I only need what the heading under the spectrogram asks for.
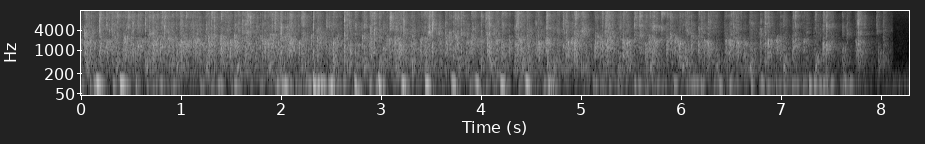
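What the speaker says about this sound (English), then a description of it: "Let's give them a big round of applause." An audience at a British Library talk on Stanisław Wyspiański gives the speakers a warm round of applause, steady close clapping from many hands lasting about eight seconds before cutting off.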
